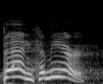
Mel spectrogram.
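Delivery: high mock yell across the yard; calling out. Brother screams from the trees.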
